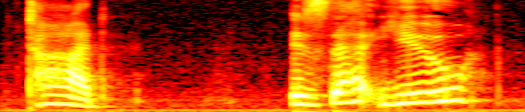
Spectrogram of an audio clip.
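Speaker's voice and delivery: small, trembling, shaky little voice. Reading a story aloud, voicing the character who finds the scared boy: shaky little voice. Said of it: "a shaky little voice asked".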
